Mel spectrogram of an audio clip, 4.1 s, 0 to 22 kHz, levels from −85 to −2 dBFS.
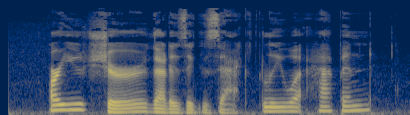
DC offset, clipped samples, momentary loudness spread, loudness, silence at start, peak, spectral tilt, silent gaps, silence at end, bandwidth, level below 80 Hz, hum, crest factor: under 0.1%; under 0.1%; 9 LU; -24 LUFS; 0.1 s; -4 dBFS; -5 dB/octave; none; 0.3 s; 16 kHz; -50 dBFS; none; 22 dB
